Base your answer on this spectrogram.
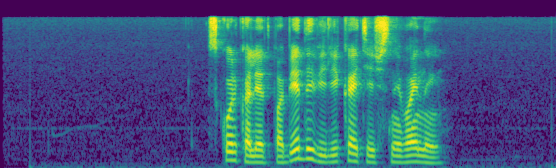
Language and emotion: Russian, neutral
